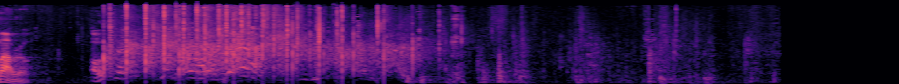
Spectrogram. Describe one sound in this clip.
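A small audience claps and cheers.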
